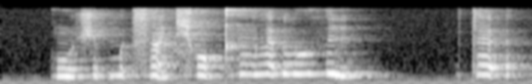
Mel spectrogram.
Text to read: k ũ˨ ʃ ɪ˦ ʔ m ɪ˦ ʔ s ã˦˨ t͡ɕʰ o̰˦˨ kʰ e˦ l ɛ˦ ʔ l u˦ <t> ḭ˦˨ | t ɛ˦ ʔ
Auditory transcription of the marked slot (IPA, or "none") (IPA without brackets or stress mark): θ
